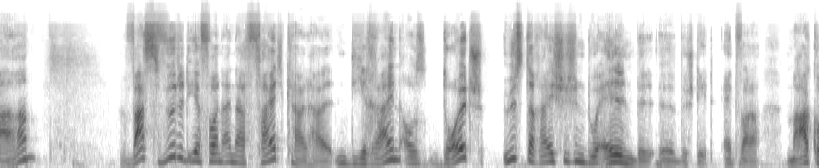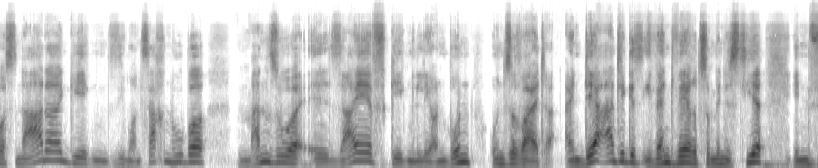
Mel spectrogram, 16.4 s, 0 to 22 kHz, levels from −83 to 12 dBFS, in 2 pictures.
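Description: Opus voice compression runs through the whole speech clip, and the damage is plainly audible: a hoarse, slightly robotic texture from coarsely coded excitation, with a CELT layer coding the band above 8 kHz, which fits a low bitrate near 16 kbps.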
